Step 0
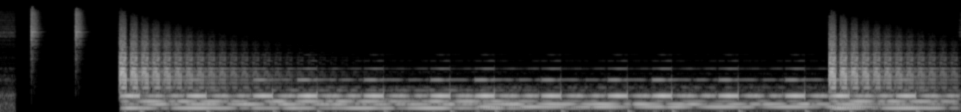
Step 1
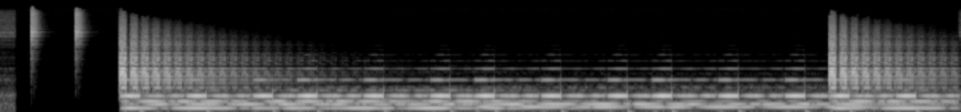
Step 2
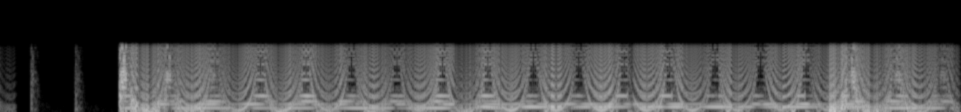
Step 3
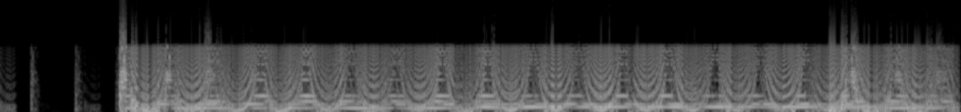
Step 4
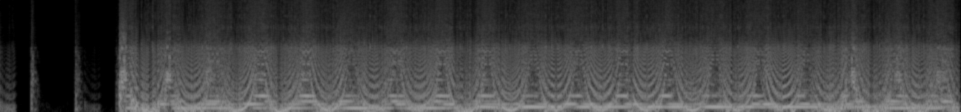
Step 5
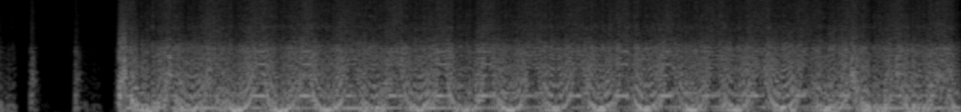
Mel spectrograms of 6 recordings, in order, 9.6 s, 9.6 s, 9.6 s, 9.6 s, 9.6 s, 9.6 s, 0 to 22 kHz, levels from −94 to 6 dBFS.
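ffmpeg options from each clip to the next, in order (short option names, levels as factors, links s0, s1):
-af "highshelf=f=4200:g=10.5,volume=1.88"
-af "aecho=1:1:4.3:0.59,aresample=8000,acrusher=samples=12:mix=1:aa=0.000001:lfo=1:lforange=19.2:lforate=2.2,aresample=44100,volume=0.708"
-filter_complex "[0:a]asplit=2[s0][s1];[s1]acompressor=threshold=0.0282:ratio=16,volume=0.841[s2];[s0][s2]amix=inputs=2:normalize=0,asoftclip=type=hard:threshold=0.188,aecho=1:1:850:0.237,volume=0.473"
-af "acompressor=threshold=0.0316:ratio=12,acrusher=bits=2:mode=log:mix=0:aa=0.000001,asoftclip=type=tanh:threshold=0.0266,volume=1.26"
-af "afftfilt=real='re*2*eq(mod(b,4),0)':imag='im*2*eq(mod(b,4),0)':win_size=2048:overlap=0.75"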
